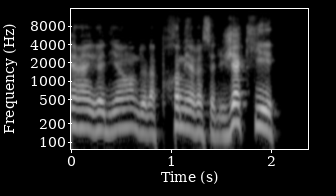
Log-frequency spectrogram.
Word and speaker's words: jacquier: de la première recette Jacquier J a changé les plans ja C Q u I e r comme Jacques en fait comme le prénom Jacques et Jacques frère Jacques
